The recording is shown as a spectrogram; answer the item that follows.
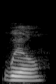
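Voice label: pronunciation "will", English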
